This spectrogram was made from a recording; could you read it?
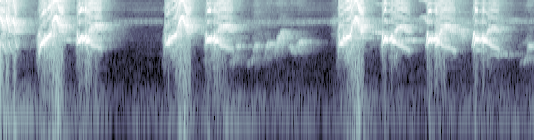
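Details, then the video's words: Murai batu, or white-rumped shama, singing in roll tembak style: loud scratchy whistled bursts with twisting notes, each followed by softer warbles, repeated in three groups with short pauses. "muraibatu roll tembak ajib bikin lawan naik emosi dan ikutan gacor MURAIBATU GACOR | SHAMA BIRD"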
